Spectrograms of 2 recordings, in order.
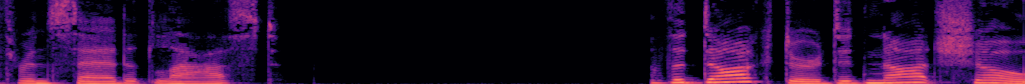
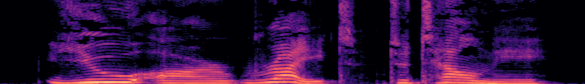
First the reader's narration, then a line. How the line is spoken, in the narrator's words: he said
